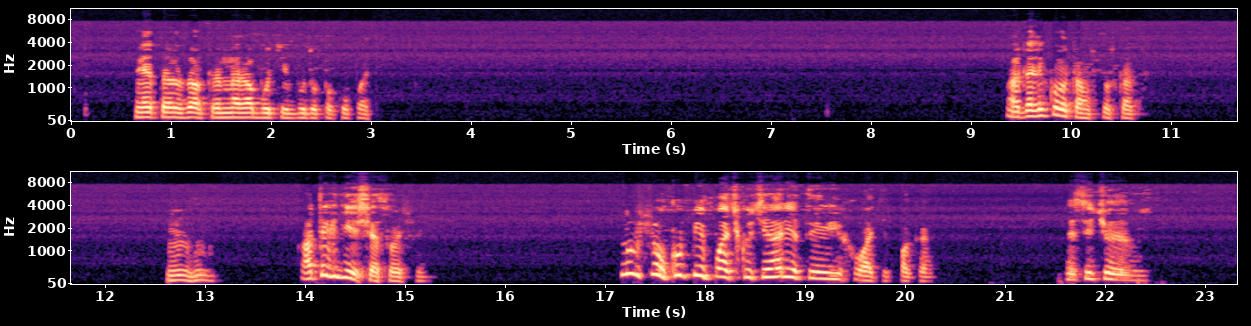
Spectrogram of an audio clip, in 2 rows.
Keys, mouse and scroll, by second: 0.3-7.8 middle drag.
